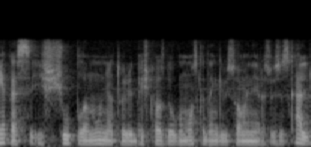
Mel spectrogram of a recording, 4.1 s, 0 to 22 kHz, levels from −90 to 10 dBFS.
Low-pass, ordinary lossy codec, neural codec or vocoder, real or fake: 7.2 kHz; AAC, 96 kbps; none; real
